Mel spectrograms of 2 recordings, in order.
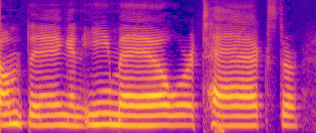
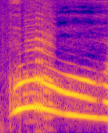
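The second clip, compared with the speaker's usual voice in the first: delighted oh; 9 semitones higher than usual. Real, not acted. Crafter seeing the little clock, delighted squeal. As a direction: squeal at how cute it is.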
